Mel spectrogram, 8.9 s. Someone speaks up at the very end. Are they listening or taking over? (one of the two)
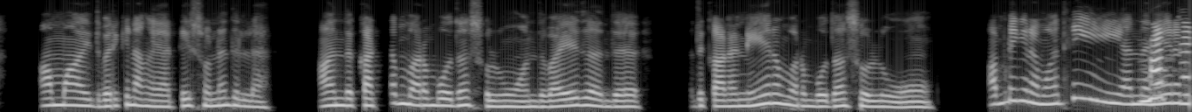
taking over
